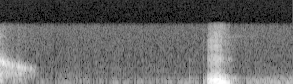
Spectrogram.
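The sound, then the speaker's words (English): A dog gives a single short, low bark that stands out against near silence. “Oh my God, that's my dog. One second.”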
